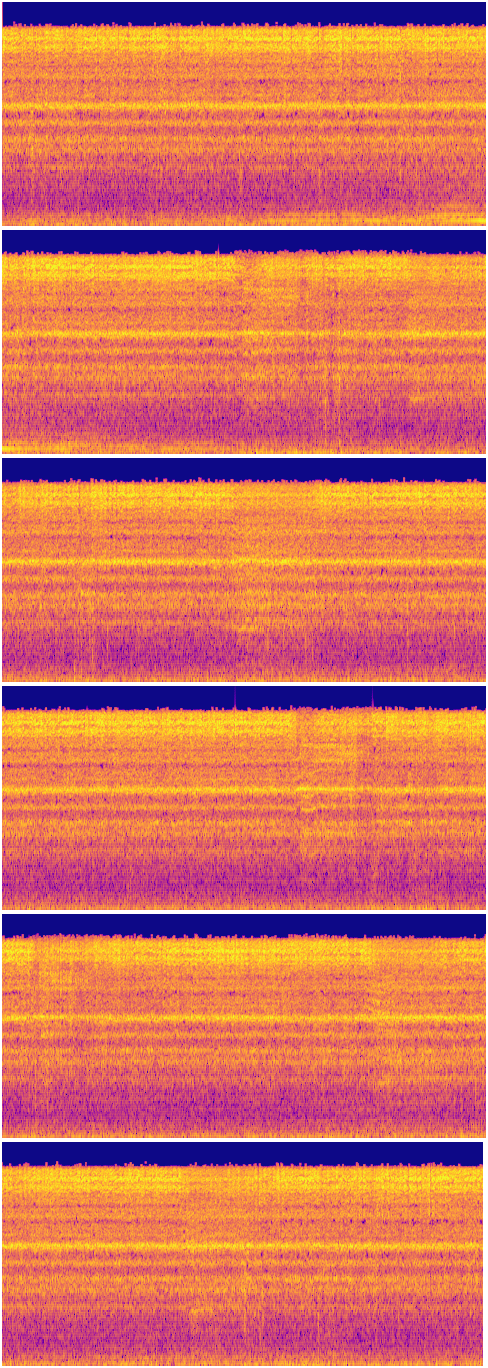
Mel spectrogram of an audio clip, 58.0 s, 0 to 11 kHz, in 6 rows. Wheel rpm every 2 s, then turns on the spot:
120, 110, 120, 120, 120, 120, 120, 120, 120, 110, 110, 110, 110, 120, 110, 110, 110, 110, 120, 110, 110, 110, 110, 120, 110, 120, 110, 120, 120.
none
